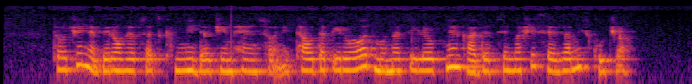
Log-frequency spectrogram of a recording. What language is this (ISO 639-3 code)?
kat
